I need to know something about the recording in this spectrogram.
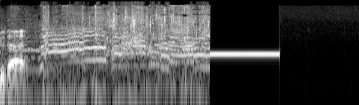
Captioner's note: Cuddles screaming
